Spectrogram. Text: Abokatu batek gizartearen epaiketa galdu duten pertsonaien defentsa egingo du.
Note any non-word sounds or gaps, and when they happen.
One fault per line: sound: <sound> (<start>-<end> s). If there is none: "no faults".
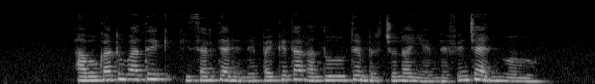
no faults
